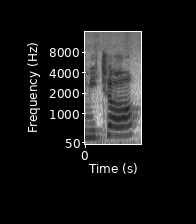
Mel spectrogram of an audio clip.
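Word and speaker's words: Michaux: mirada del antropoceno que es Henry Mich se escribe Micha porque no mandé foto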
